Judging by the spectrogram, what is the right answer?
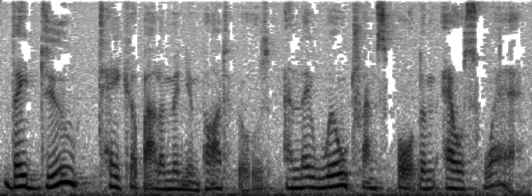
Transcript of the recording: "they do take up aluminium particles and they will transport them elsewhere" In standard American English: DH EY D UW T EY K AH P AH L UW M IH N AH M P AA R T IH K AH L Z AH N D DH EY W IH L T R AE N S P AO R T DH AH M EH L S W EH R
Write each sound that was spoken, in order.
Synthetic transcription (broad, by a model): DH EY D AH T EY K AH P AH L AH M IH N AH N P AA R T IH K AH L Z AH N DH EY W IH L T R AE N S P AO R T DH AH M EH L S W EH R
